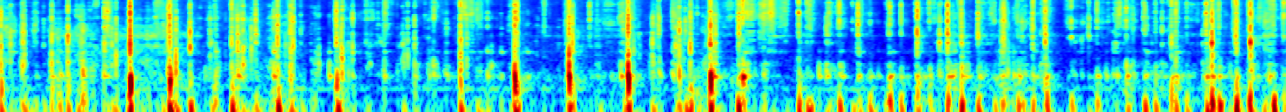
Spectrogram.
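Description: Fingertips and nails tap quickly on the upturned underside of a small, hollow, rectangular metal tin. The result is a dense, irregular patter of short, dry taps: each has a low hollow thump and a bright click, and it dies away almost at once.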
